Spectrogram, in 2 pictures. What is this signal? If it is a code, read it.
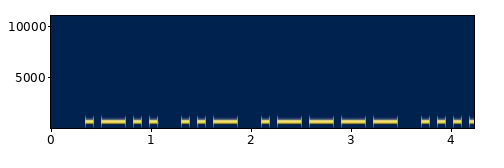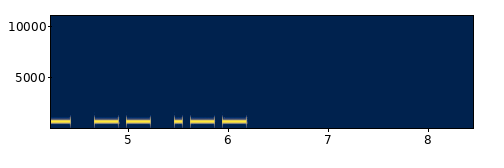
Morse code, heard as a keyed tone, about 15 wpm, 700 Hz. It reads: LU1VMW
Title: DXCC-100 Call Signs - 6 Characters - Repeated 3x - 15wpm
